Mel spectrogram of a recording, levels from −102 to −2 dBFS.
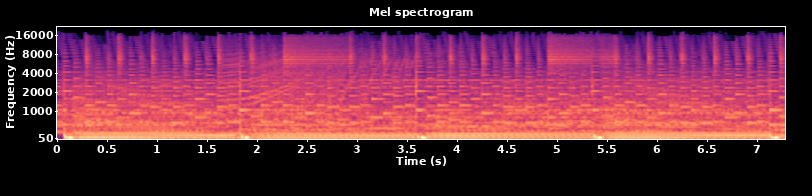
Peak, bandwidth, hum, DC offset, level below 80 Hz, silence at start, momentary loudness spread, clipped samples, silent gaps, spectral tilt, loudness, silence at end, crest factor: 0 dBFS; 16.5 kHz; none; under 0.1%; -18 dBFS; 0 s; 3 LU; under 0.1%; none; -5.5 dB/octave; -17 LUFS; 0 s; 14 dB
